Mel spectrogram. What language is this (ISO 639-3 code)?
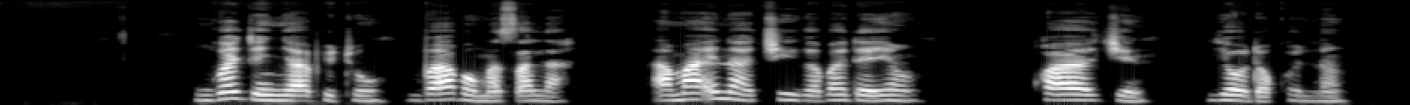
hau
